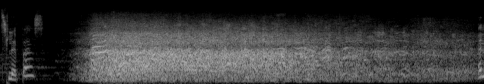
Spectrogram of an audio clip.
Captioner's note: audience laughing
